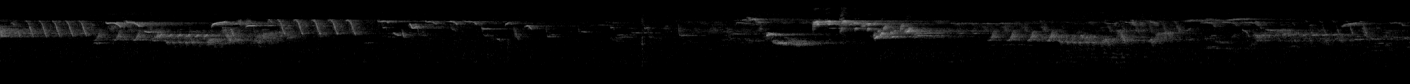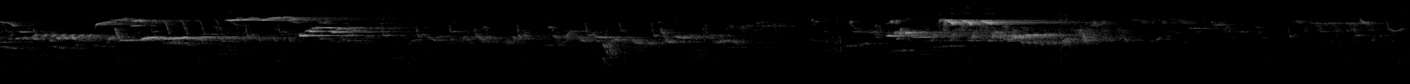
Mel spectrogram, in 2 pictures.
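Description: Birdsong: bursts of rapid high trills and chirps, loudest about eight seconds in, around sixteen seconds and near twenty-four seconds, with softer twittering between.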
